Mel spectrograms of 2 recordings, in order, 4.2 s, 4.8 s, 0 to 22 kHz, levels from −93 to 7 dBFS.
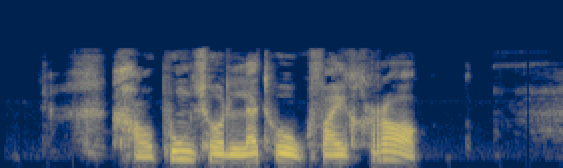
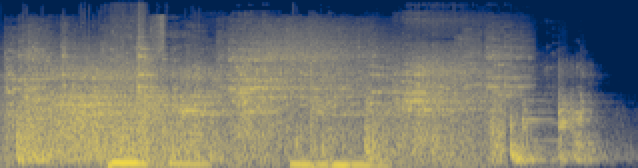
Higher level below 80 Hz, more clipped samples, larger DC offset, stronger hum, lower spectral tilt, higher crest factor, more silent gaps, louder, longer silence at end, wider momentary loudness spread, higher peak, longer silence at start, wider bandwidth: second, -64 dBFS vs -20 dBFS; second, under 0.1% vs 0.3%; neither; neither; first, -5.5 dB/octave vs -4 dB/octave; first, 18 dB vs 12 dB; neither; second, -18 LUFS vs -11 LUFS; first, 1.1 s vs 0.25 s; about the same, 10 LU vs 11 LU; about the same, -2 dBFS vs 0 dBFS; first, 0.55 s vs 0 s; second, 7.8 kHz vs 16 kHz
